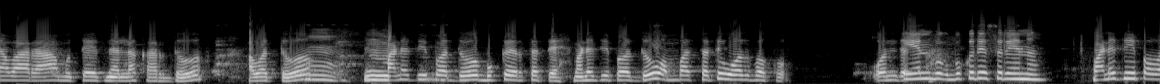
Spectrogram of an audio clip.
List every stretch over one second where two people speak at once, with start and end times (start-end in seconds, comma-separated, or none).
none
